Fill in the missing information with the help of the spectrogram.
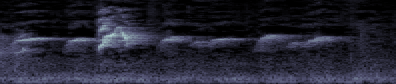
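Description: A cockatiel gives a run of sustained, slightly warbling whistles, dipping and rising, with one louder harsh chirp near the start; faint low background hum.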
